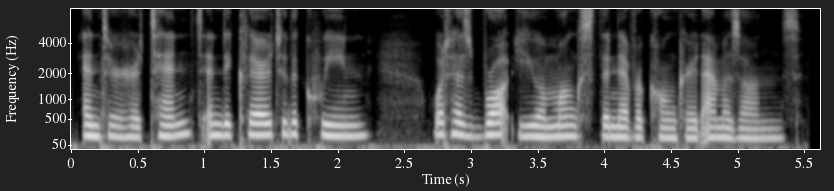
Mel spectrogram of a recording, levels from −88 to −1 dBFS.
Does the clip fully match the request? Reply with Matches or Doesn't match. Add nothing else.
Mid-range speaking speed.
Matches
